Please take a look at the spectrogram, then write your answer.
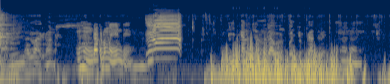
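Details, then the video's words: Newborn village lambs, one day old: a short wavering bleat, then a louder, sharper, high-pitched bleat, then a stretch of rustling, shuffling noise and voices. "Baby Sheeps real sounds"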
